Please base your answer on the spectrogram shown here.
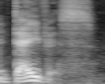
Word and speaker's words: Davies: keep forgetting to mention it's spelled like we would pronounce Greg Davies uh but they pronounce it over there Davis like tomato tomato potato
